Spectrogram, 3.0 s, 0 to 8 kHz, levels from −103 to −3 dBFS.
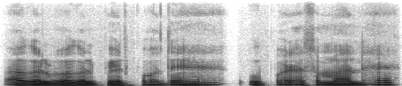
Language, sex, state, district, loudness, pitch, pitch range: Hindi, male, Bihar, Patna, -16 LUFS, 155 Hz, 145-170 Hz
